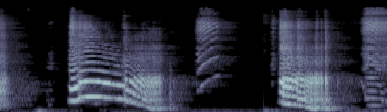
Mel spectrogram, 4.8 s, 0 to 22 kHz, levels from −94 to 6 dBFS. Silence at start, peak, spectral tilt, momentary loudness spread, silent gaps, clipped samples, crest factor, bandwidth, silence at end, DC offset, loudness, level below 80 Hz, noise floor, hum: 0 s; -8 dBFS; -3 dB/octave; 18 LU; none; under 0.1%; 20 dB; 16 kHz; 0 s; under 0.1%; -25 LUFS; -62 dBFS; -66 dBFS; none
